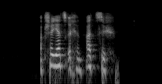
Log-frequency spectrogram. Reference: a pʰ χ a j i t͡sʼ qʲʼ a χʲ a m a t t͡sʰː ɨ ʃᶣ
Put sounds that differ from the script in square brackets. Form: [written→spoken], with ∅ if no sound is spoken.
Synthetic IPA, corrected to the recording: a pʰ [χ→ʂ] a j [i→a] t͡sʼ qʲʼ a χʲ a [m→n] a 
